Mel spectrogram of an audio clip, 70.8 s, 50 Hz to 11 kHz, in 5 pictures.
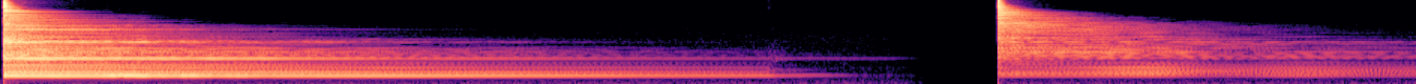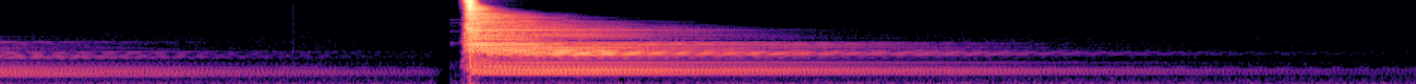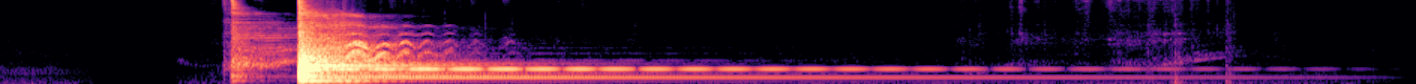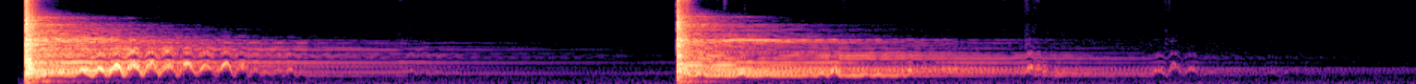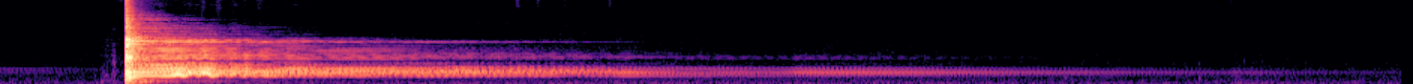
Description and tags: Two Man Saw - Single Hits 3
1.5 meter long crosscut two-man saw with wooden handles being hit at different strength levels, various hit tail alterations and manipulations as the body of the saw is being bent or shaken. Occasional disturbance in the left channel due to unexpected recording equipment issues.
